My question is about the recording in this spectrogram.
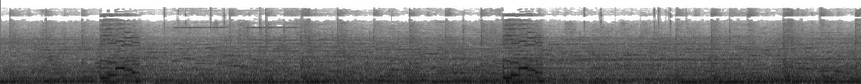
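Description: Video slot machine playing its game music over casino-floor din, with two louder bursts of machine sound about five seconds apart as the reels are spun.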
